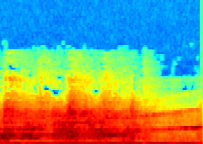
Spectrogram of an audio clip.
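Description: BTS Skytrain door-closing chime tones fading out, then the train's electric traction motors starting to whine, rising in pitch as it pulls away from the platform over a steady low rumble.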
